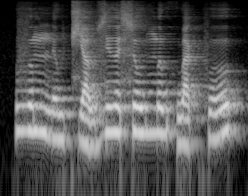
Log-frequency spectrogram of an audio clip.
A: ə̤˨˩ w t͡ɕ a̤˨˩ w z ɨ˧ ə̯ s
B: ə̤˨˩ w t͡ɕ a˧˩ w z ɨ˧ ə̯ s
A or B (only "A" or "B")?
B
